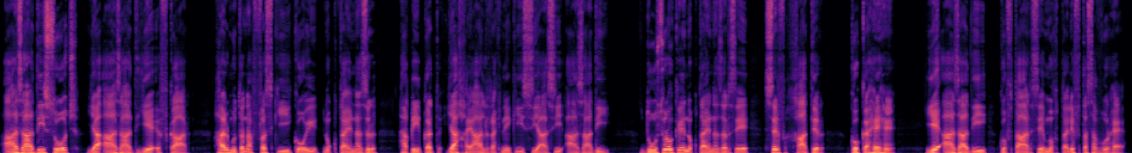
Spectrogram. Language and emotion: Urdu, neutral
